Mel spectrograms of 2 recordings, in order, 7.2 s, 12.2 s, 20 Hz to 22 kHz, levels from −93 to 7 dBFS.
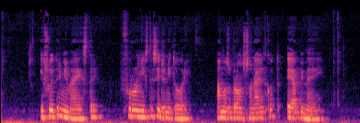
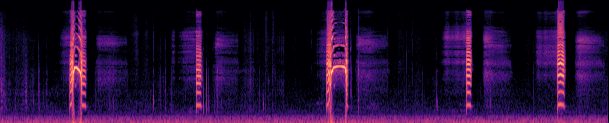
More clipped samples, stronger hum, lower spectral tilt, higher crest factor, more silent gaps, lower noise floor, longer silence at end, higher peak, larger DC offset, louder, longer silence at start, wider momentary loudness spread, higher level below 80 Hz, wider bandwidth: second, under 0.1% vs 0.2%; neither; first, -7.5 dB/octave vs 2 dB/octave; about the same, 16 dB vs 18 dB; neither; second, -44 dBFS vs -51 dBFS; second, 0.3 s vs 0.9 s; second, -6 dBFS vs 0 dBFS; neither; second, -20 LUFS vs -8 LUFS; second, 0.05 s vs 1.4 s; second, 11 LU vs 16 LU; about the same, -44 dBFS vs -48 dBFS; second, 10.5 kHz vs 17 kHz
